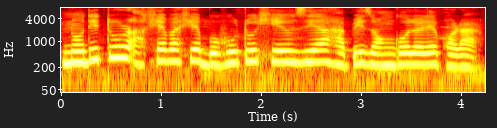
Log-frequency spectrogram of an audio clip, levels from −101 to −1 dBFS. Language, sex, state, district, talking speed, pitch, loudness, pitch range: Assamese, female, Assam, Kamrup Metropolitan, 115 wpm, 265 Hz, -12 LUFS, 240-290 Hz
